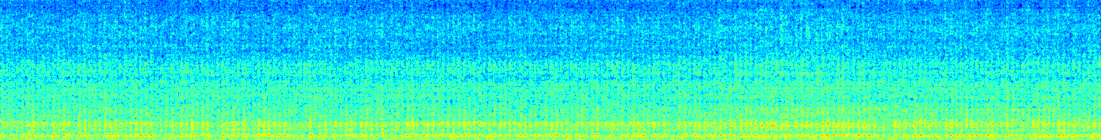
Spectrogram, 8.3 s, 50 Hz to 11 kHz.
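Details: BMW X1 23d, N47S D20 diesel, strange running at low rpm: loose, uneven knock about three times a second over the clatter; cause unknown, owner asks what it could be.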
